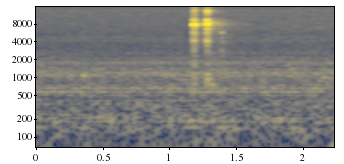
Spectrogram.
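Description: Near-silent room tone broken by two quick clicks in close succession about a second in, most likely a computer mouse button being clicked.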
